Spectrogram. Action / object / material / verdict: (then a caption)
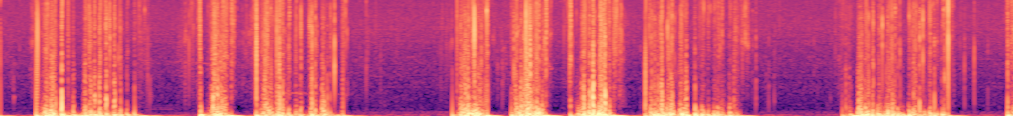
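scrape / silicone ear of a binaural microphone scraped with a metal-tipped dot stick / silicone / none. A metal-tipped dot stick with a wooden handle scratches inside the soft, hollow canal of a pinkish-white silicone binaural microphone ear. Heard are deep, muffled rubbing and scratching bursts, almost entirely low rumble, coming in repeated stretches separated by short silent pauses.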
